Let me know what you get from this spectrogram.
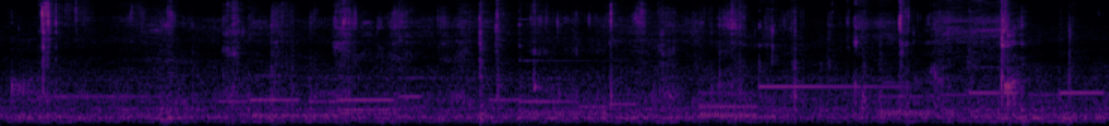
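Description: Crispy fried chicken being bitten into and chewed close to the microphone, a run of crackly crunches throughout. Soft background music with a simple melody plays underneath.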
